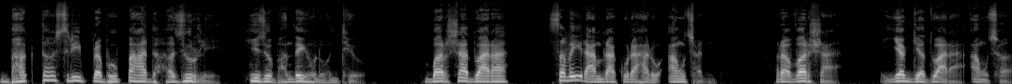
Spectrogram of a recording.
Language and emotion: Nepali, neutral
